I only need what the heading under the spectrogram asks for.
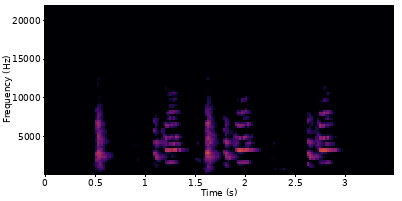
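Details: Little wattlebirds in Australia: harsh, raspy squawks in short bursts, a coarse noisy note followed by cackling harmonic notes, about five calls in three seconds with quiet gaps between.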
